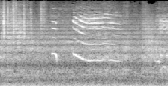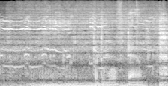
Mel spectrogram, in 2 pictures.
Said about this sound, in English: Oh, it's a puppy. Not a puppy. A wolf. What now? He's a wolf.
